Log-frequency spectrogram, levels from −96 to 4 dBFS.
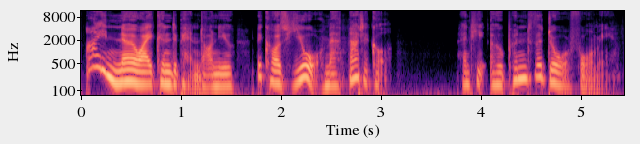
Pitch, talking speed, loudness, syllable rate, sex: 175 Hz, 190 wpm, -19 LUFS, 6.2 syllables/s, female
